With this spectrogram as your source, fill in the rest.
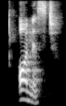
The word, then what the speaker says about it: honest: like for example uh honest okay honest though it starts with a consonant okay this is silent so the vowel sound only has to be considered okay it's honest not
